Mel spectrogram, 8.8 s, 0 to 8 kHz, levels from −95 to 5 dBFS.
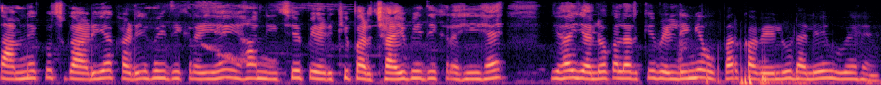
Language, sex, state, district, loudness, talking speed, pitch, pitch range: Hindi, female, Chhattisgarh, Sarguja, -19 LUFS, 195 wpm, 240 Hz, 225-250 Hz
